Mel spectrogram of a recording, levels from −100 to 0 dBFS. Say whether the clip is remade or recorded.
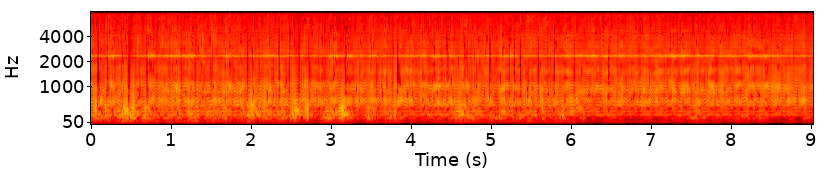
remade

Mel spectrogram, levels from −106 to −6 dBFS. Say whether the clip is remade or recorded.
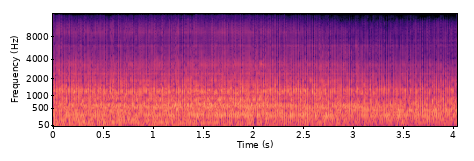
remade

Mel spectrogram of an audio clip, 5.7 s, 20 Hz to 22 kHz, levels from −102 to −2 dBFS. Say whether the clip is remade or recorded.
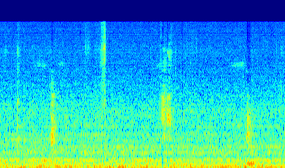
remade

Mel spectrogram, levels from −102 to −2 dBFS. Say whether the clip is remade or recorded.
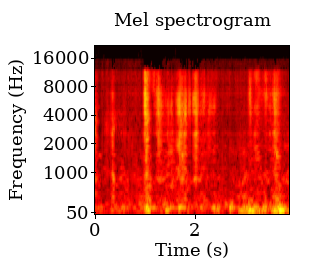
remade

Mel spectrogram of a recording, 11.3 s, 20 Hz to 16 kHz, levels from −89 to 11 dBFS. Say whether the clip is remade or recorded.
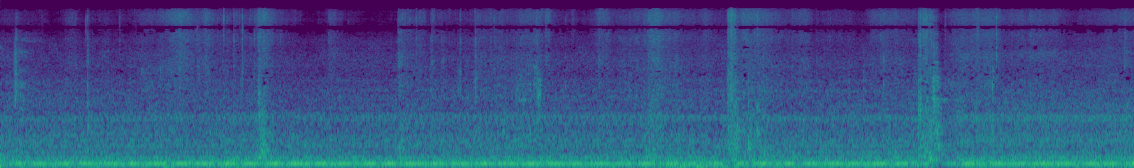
recorded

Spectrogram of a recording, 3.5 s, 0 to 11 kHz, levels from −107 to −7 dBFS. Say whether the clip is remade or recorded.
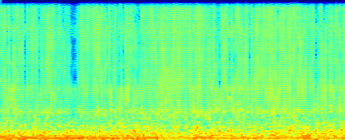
remade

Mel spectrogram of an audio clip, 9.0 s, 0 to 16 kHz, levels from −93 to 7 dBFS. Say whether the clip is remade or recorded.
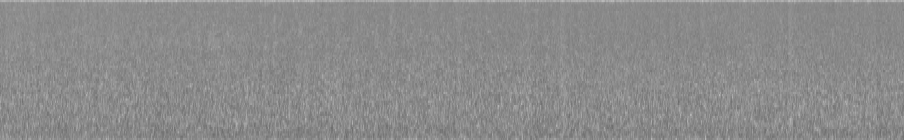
recorded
